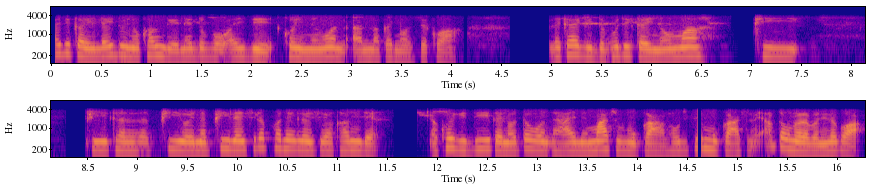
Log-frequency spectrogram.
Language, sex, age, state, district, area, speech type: Manipuri, female, 45-60, Manipur, Kangpokpi, urban, conversation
